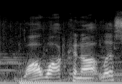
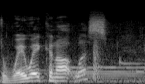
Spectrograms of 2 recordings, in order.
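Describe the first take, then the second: First: The name begins with a 'wa' sound. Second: The name begins with a 'way' sound. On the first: The speaker calls it wrong. "I actually learned how to pronounce it wrong" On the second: The speaker calls it right. "it's supposed to be pronounced"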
